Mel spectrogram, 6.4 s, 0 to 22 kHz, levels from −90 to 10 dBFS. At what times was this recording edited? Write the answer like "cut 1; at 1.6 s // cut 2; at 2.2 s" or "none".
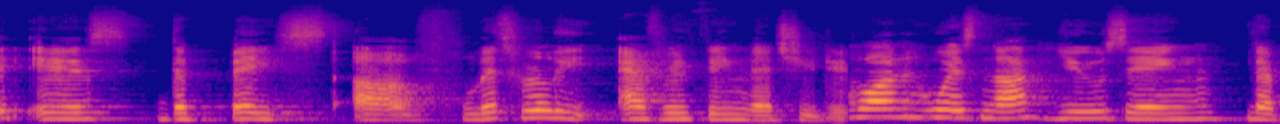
cut 1; at 4.3 s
